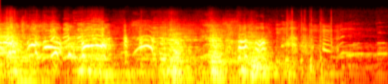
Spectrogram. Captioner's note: Hundra yells; both laughing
